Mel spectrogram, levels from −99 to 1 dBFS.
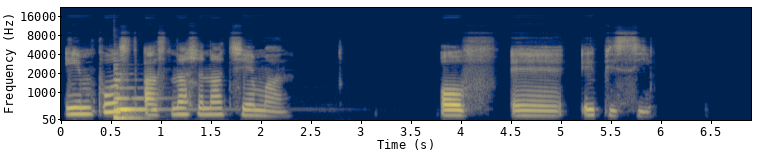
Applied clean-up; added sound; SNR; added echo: none; Bowed string instrument; -1 dB; none.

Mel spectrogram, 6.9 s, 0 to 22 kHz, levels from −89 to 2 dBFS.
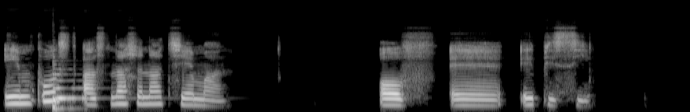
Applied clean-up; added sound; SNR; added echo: neural mask model RNNoise.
